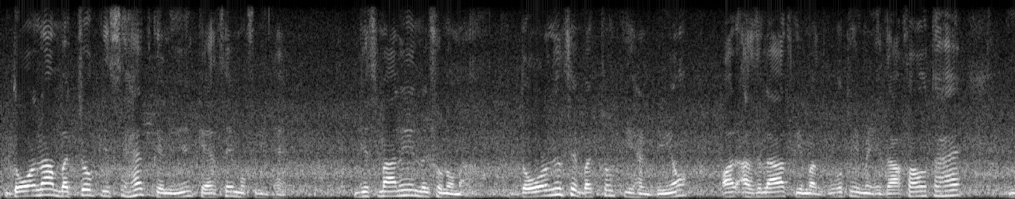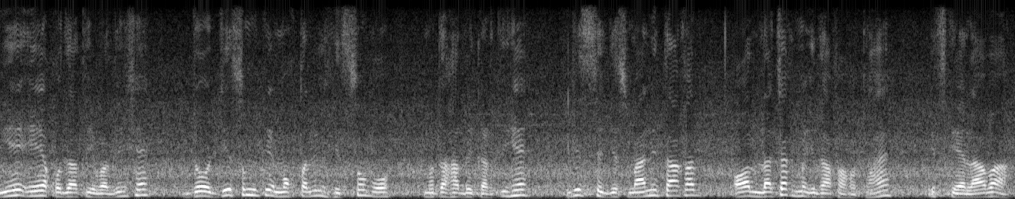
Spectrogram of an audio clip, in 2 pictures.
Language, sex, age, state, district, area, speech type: Urdu, male, 45-60, Delhi, East Delhi, urban, spontaneous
